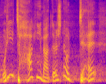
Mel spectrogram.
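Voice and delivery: high-pitched, disbelieving acted protest; incredulous father. Dad waves away his son's debt, incredulous. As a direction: brush the apology aside in happy disbelief.

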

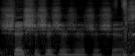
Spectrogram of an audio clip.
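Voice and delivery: rapid string of hushes in character; acted hushing; urgent shushing. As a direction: shush them over and over, cutting them off. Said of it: "This is Vasquez".

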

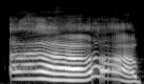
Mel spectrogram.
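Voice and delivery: high, loud hammed-up moan; mock moan. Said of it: "That's how I sound".

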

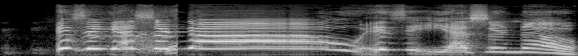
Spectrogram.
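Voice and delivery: very high, drawn-out yell; mock shouted ultimatum. Host parroting the guest's ultimatum, high mock shout. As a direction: wail the demand, then ease slightly.

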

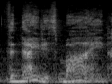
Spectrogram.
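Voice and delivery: put-on cartoon hero voice; theatrical character voice; Dean Venture. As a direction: proclaim it like a cartoon avenger. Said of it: "the Dean Venture voice".

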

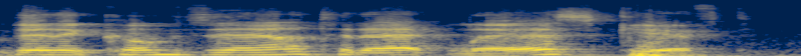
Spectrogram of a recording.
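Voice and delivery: ordinary delivery

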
